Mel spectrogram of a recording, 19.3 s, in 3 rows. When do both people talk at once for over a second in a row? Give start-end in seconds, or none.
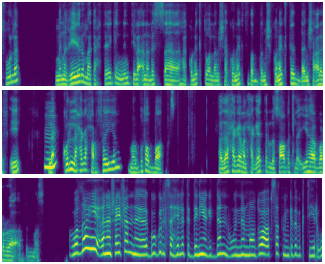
none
